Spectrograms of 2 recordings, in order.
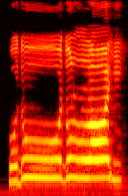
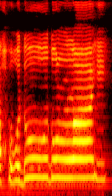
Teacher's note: میں دو کو کھینچ رہی ہوں کیونکہ واو مدہ آیا ہوا ہے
